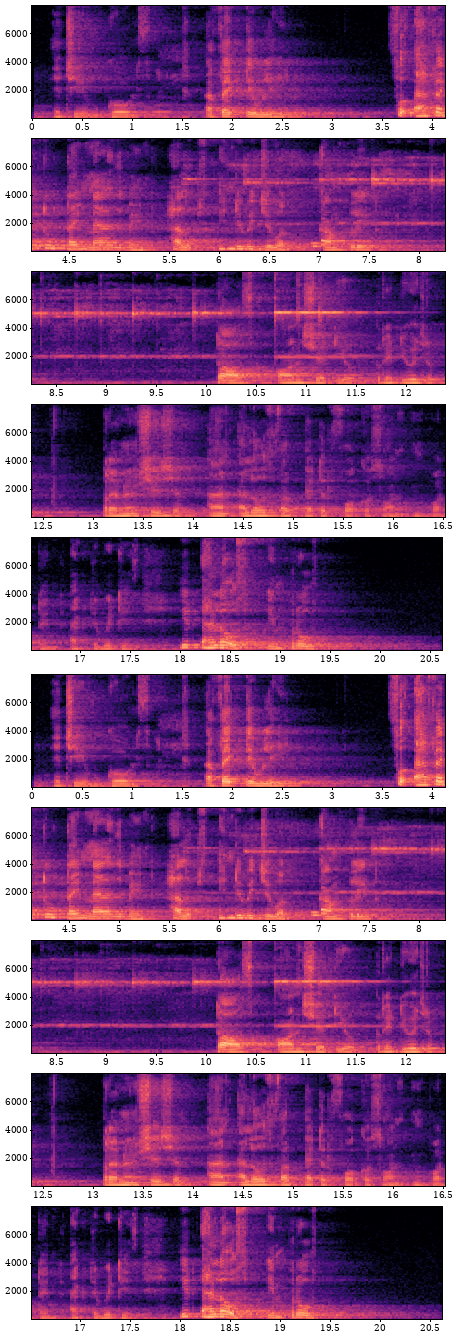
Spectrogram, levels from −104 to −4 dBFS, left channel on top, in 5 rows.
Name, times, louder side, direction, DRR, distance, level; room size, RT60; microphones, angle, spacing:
voice 1, 0.2-1.1 1.7-2.6 3.6-7.6 10.1-12.3 13.1-19.3, right 2 dB, 20° right, 9 dB, 0.4 m, -27 dB
sound 1, 5.6-5.8 6.1-11.9, left 3 dB, 30° left, 1.8 m, -36 dB
14.0 x 13.5 x 4.0 m, 2.5 s
head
